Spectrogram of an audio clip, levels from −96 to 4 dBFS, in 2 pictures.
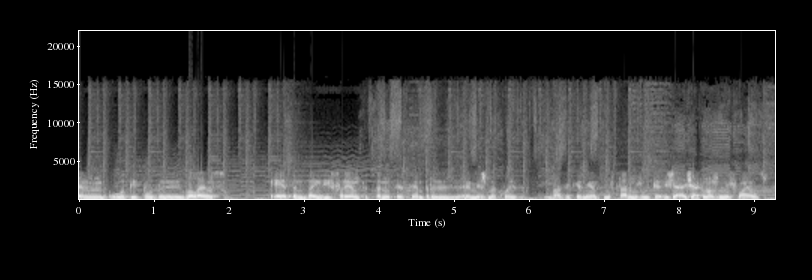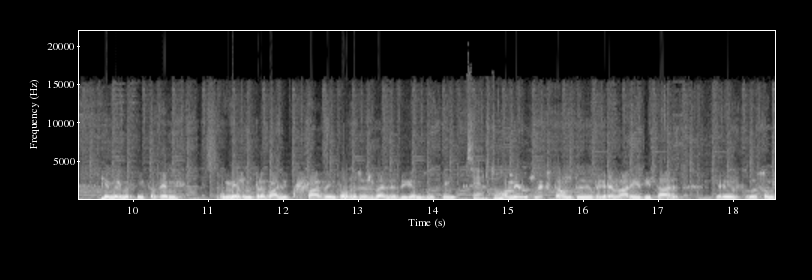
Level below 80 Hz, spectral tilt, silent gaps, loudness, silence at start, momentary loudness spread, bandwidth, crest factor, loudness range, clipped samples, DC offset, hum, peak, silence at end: -26 dBFS; -7 dB/octave; none; -12 LUFS; 0 s; 9 LU; 15.5 kHz; 12 dB; 2 LU; 0.2%; under 0.1%; none; 0 dBFS; 0 s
